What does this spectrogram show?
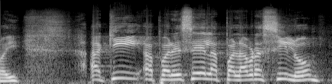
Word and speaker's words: Shiloh: Bueno, miren, vamos a explicar el significado de silo, o en el hebreo también se puede pronunciar como Shiloh, ¿verdad? Como aquí decimos Shiloh, no, pero es lo mismo.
